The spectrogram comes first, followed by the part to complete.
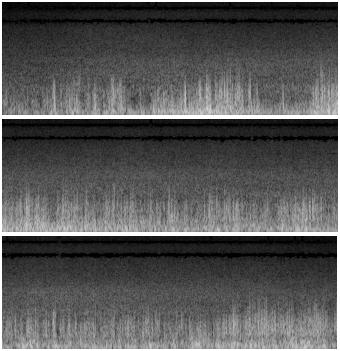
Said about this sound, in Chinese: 戴上耳机，我让你听听海浪的声音。这是冬天里花莲海边的声音，从这个声音你大概也可以听得出来，风很大。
